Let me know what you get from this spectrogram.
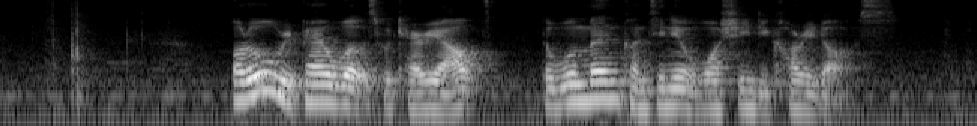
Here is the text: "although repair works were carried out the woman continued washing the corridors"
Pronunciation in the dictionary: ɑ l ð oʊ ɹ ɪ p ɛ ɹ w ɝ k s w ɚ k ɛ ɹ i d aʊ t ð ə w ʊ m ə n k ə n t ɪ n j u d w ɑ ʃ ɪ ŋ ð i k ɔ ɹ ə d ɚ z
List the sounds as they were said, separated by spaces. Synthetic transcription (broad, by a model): ɑ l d oʊ ɹ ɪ p ɛ w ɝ k s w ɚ k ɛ ɹ i aʊ t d ə w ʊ m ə n k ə n t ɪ n j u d w ɑ ʃ ɪ ŋ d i k ɔ ɹ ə d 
